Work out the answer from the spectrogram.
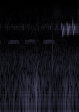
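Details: A Common Nightingale sings in a field on Minster Marshes by Pegwell Bay, Thanet, Kent, with another singing nearby: faint, drawn-out pure whistles, then a quick burst of three bright, high notes, over a low rumble of wind.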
